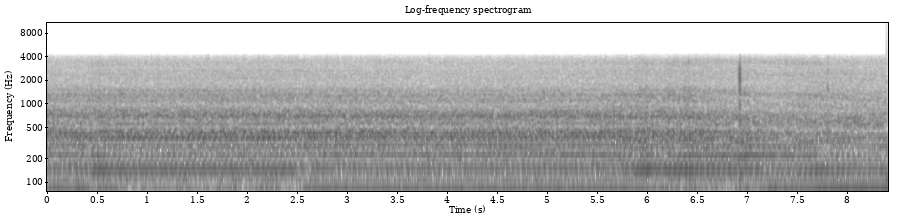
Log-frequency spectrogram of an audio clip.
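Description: Steady mechanical hum, with one sharp click about seven seconds in.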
